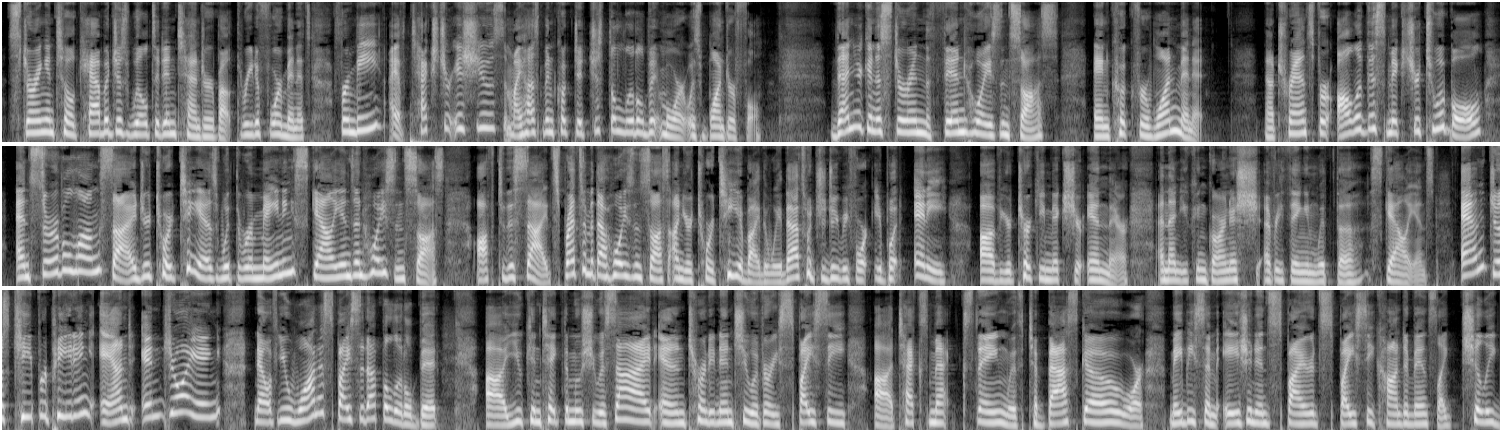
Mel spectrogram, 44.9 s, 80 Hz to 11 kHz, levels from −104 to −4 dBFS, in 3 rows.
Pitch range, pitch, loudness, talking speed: 190-255 Hz, 220 Hz, -20 LUFS, 200 wpm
